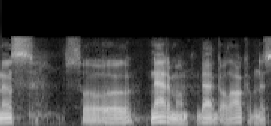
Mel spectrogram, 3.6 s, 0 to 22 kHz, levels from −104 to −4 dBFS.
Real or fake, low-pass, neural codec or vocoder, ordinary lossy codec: fake; 7.2 kHz; codec, 24 kHz, 0.9 kbps, WavTokenizer, small release; AAC, 48 kbps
